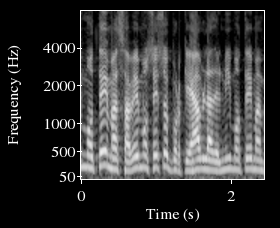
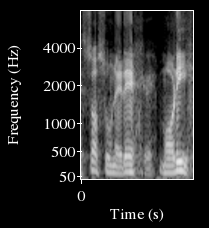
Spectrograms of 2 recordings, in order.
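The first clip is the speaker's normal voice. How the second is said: lower, softer deadpan condemnation; cold verdict; 5 semitones lower, 4 dB quieter, slower than usual. Acted. Rescuer condemning the jumper as a heretic, deadpan. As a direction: pass sentence flatly and coldly. Punchline after awkward pause.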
